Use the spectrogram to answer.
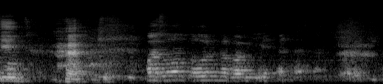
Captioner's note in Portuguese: risos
